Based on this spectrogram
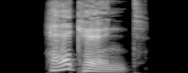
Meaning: present participle of häkeln
- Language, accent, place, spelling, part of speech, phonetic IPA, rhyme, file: German, Germany, Berlin, häkelnd, verb, [ˈhɛːkl̩nt], -ɛːkl̩nt, De-häkelnd.ogg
